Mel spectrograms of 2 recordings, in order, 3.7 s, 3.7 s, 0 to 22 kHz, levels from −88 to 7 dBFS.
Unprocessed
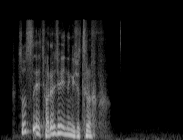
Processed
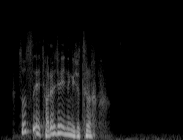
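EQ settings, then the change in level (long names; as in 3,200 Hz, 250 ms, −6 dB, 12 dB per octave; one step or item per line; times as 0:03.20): high-frequency loss of the air 220 metres
low-shelf EQ 180 Hz +6.5 dB
−9.0 dB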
